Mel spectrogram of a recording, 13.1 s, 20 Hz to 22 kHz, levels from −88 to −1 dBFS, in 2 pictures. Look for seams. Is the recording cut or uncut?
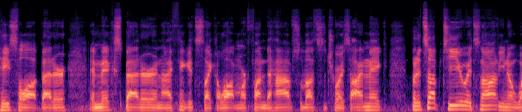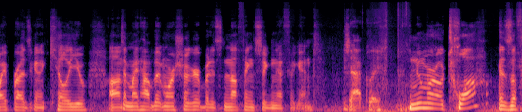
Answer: cut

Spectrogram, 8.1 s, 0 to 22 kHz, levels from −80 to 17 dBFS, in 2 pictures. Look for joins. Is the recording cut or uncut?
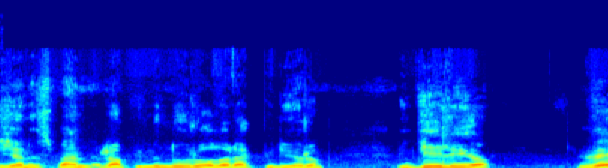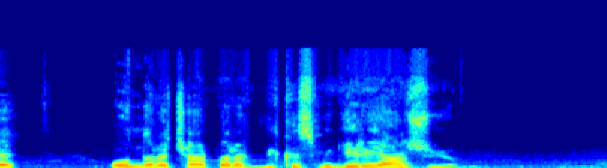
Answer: uncut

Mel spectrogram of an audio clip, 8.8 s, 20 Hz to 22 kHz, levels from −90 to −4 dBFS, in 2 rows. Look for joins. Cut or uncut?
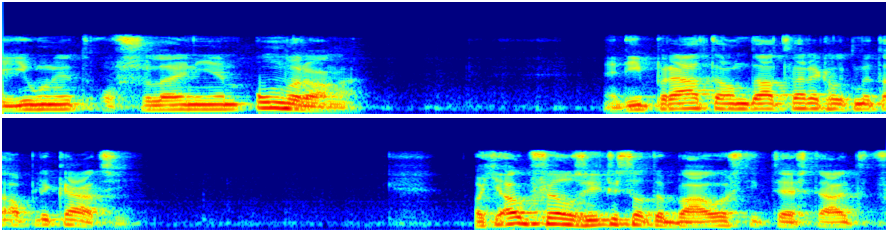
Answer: uncut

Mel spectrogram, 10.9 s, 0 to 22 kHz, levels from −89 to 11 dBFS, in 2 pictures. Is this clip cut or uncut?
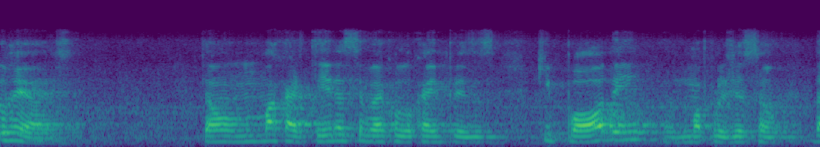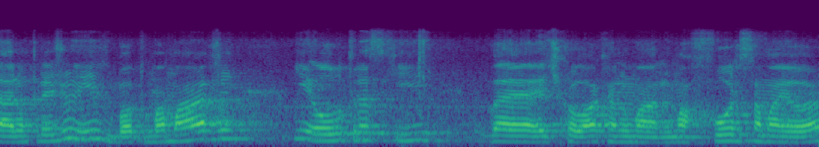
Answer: uncut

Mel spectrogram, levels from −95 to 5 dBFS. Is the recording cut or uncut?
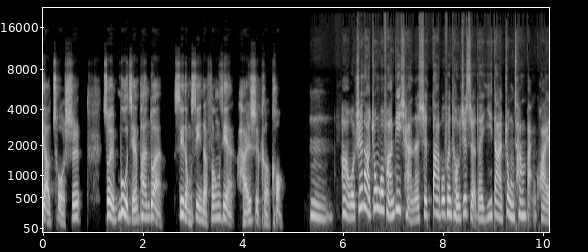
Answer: uncut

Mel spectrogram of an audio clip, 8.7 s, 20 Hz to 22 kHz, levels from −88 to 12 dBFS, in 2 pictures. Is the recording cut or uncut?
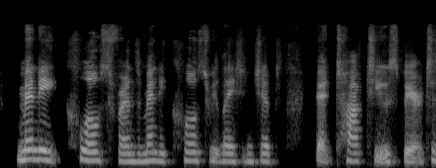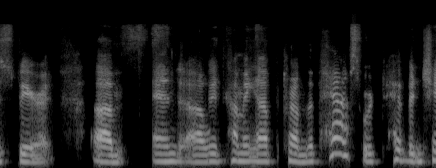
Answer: cut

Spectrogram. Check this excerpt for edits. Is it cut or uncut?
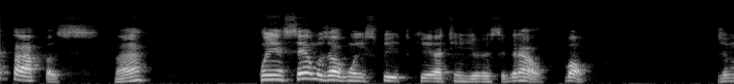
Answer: cut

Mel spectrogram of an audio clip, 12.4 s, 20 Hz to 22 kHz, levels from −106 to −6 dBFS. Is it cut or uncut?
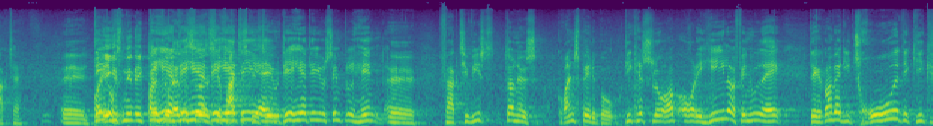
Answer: uncut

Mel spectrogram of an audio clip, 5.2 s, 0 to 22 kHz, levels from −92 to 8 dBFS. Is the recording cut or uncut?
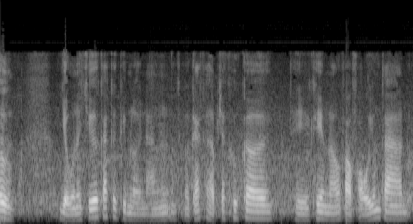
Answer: uncut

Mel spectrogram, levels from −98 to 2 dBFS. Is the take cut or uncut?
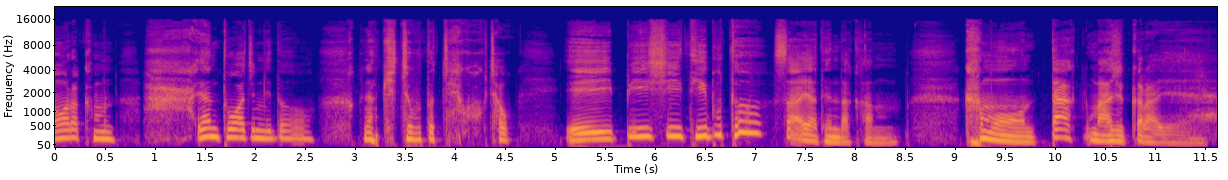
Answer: uncut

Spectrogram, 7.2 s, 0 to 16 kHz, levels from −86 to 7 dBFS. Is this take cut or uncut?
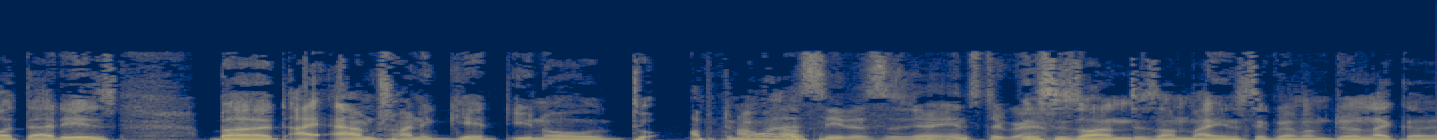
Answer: cut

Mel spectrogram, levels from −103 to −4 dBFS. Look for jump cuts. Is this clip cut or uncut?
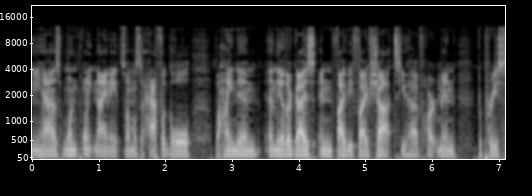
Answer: uncut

